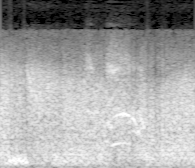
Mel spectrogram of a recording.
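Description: Film-soundtrack gunfire: a loud gunshot blast right at the start over a dense, continuous din, followed by a short rising-and-falling tone about a second and a half in.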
